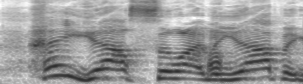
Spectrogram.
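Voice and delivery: put-on, unnatural, high, creepy kindergarten-teacher voice. Retelling own attempt at a yap video: imitating own creepy kindergarten-teacher voice. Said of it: "I have this voice that's not even my own".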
